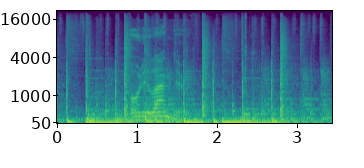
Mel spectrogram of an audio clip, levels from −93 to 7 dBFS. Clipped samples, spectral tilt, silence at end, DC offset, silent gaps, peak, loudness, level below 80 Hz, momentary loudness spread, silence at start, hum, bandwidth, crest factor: under 0.1%; -6.5 dB/octave; 0 s; under 0.1%; none; 0 dBFS; -15 LUFS; -16 dBFS; 5 LU; 0 s; none; 18.5 kHz; 14 dB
